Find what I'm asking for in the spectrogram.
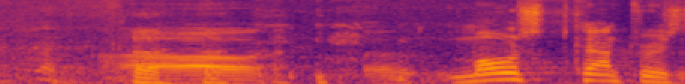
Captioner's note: laughter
